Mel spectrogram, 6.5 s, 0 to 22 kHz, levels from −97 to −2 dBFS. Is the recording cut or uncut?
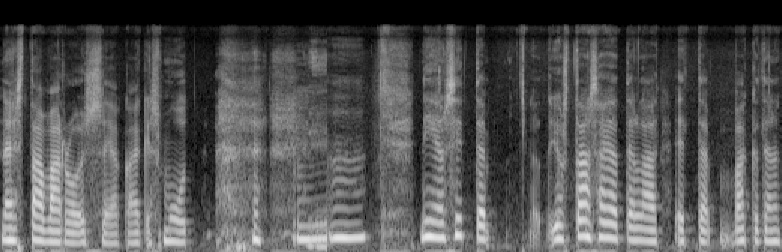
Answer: cut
